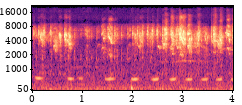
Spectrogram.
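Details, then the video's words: Birds chirping on a farm in natural habitat: dense high twittering chorus with a regular series of short, low, soft notes repeated about every half second underneath. "Relaxing Bird Chirping Sounds"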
